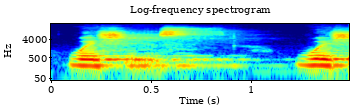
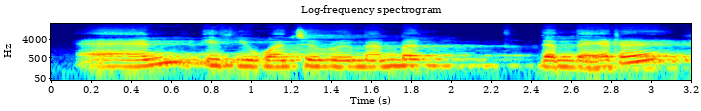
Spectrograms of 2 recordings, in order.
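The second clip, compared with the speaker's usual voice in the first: ordinary talk, nothing marked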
